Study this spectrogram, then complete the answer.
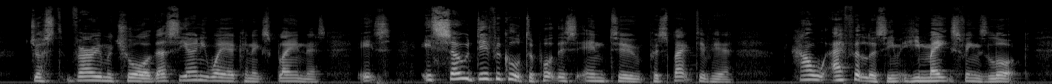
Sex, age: male, 20-39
